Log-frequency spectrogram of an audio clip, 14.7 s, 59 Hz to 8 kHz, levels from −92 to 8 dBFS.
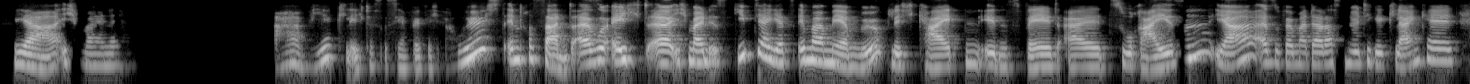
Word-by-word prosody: Ja, 170 Hz, -3 st, +1 dB
ich 210 Hz, 0 st, -8 dB
meine 175 Hz, 0 st, -13 dB, 1.5 s
Ah 190 Hz, +2 st, -9 dB
wirklich, 245 Hz, -, -7 dB
das 170 Hz, -1 st, -16 dB
ist 155 Hz, +1 st, -12 dB
ja 150 Hz, -1 st, -13 dB
wirklich 150 Hz, +1 st, -12 dB, 0.2 s
höchst 440 Hz, -, +2 dB
interessant. 250 Hz, -, +1 dB
Also 210 Hz, +5 st, +5 dB
echt, 240 Hz, +2 st, +2 dB
äh, 205 Hz, 0 st, +7 dB
ich 205 Hz, -, -7 dB
mein, 210 Hz, -1 st, +4 dB
es 220 Hz, -1 st, -5 dB
gibt 325 Hz, +5 st, -2 dB
ja 310 Hz, -, +4 dB
jetzt 210 Hz, -5 st, -1 dB
immer 230 Hz, -1 st, +3 dB
mehr 190 Hz, -6 st, +2 dB
Möglichkeiten, 170 Hz, +1 st, -1 dB
ins 165 Hz, -2 st, -4 dB
Weltall 165 Hz, 0 st, 0 dB
zu 180 Hz, +2 st, -4 dB
reisen, 180 Hz, -, 0 dB
ja? 220 Hz, -, +3 dB
Also, 205 Hz, 0 st, -3 dB
wenn 195 Hz, -1 st, -4 dB
man 190 Hz, -1 st, -5 dB
da 190 Hz, -1 st, 0 dB
das 195 Hz, +1 st, -6 dB
nötige 195 Hz, -2 st, -7 dB
Kleingeld 225 Hz, +7 st, -2 dB
190 Hz, 145 wpm, -21 LUFS, 165-225 Hz, 1.5 s, äh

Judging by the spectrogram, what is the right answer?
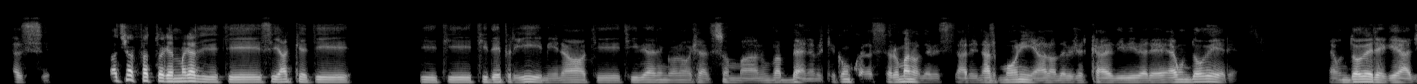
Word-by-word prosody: Eh -, -, -2 dB
sì. -, -, -9 dB, 0.6 s
Ma 175 Hz, -, +2 dB
già 215 Hz, -, +5 dB
il -, -, +3 dB
fatto 170 Hz, -3 st, +6 dB
che 140 Hz, -1 st, +8 dB
magari 135 Hz, -5 st, +5 dB
ti 110 Hz, -1 st, +1 dB
sì 120 Hz, +2 st, -2 dB
anche 120 Hz, -2 st, +2 dB
ti 110 Hz, 0 st, -1 dB, 0.7 s
ti 110 Hz, -2 st, -3 dB
ti 110 Hz, -1 st, -2 dB
ti 115 Hz, +1 st, -4 dB
deprimi, 110 Hz, -2 st, -1 dB
no, 105 Hz, +1 st, -2 dB
ti 100 Hz, -1 st, -8 dB
ti 105 Hz, -, -8 dB
vengono 105 Hz, -1 st, -5 dB
cioè 105 Hz, +1 st, -6 dB
insomma, 95 Hz, -1 st, -7 dB
non 95 Hz, +1 st, -11 dB
va 105 Hz, 0 st, -3 dB
bene 95 Hz, -3 st, -4 dB
perché 85 Hz, -, -15 dB
comunque 120 Hz, -2 st, -4 dB
l'essere 105 Hz, +2 st, -6 dB
umano 120 Hz, -2 st, +4 dB
deve 95 Hz, -1 st, -10 dB
stare 100 Hz, +1 st, -7 dB
in 100 Hz, -, -12 dB
armonia, 105 Hz, -1 st, 0 dB
no. 100 Hz, -1 st, -2 dB
Deve 95 Hz, -1 st, -5 dB
cercare 100 Hz, 0 st, -2 dB
di 100 Hz, -, -5 dB
vivere 100 Hz, 0 st, 0 dB
è 105 Hz, -, +1 dB
un 115 Hz, 0 st, +2 dB
dovere. 125 Hz, +1 st, +1 dB, 0.8 s
È -, -, -15 dB
un 105 Hz, +2 st, -7 dB
dovere 120 Hz, -2 st, +5 dB
che 105 Hz, 0 st, +1 dB
ha 95 Hz, -, +2 dB
di 85 Hz, -, -13 dB
105 Hz, 200 wpm, -24 LUFS, 100-115 Hz, 0.8 s, che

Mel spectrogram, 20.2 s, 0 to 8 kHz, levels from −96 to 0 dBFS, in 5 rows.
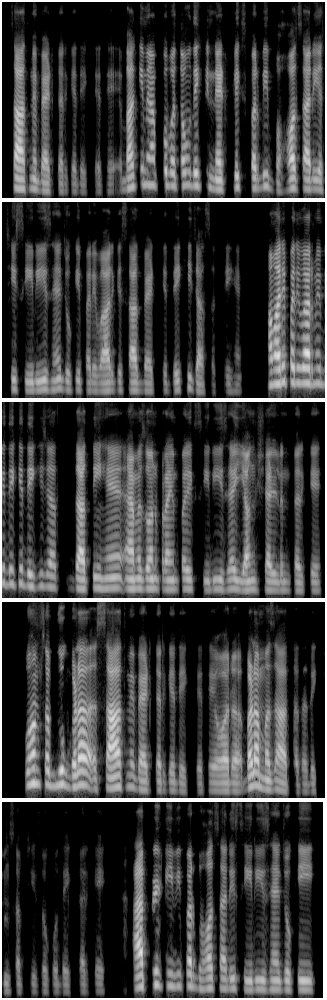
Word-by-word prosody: साथ 150 Hz, -1 st, +8 dB
में 145 Hz, -2 st, -5 dB
बैठ 115 Hz, -1 st, -3 dB
कर 110 Hz, -1 st, -14 dB
के 110 Hz, -, -19 dB
देखते 100 Hz, -1 st, -24 dB
थे। 110 Hz, -, -24 dB
बाकी 165 Hz, +9 st, 0 dB
मैं 210 Hz, -, -2 dB
आपको 200 Hz, +1 st, -3 dB
बताऊँ 195 Hz, +1 st, -3 dB
देखिए 195 Hz, -3 st, -3 dB
नेटफ्लिक्स 140 Hz, +4 st, -1 dB
पर 160 Hz, -1 st, -1 dB
भी 185 Hz, +3 st, -6 dB
बहुत 145 Hz, +7 st, +1 dB
सारी 145 Hz, -1 st, +1 dB
अच्छी 140 Hz, +1 st, -8 dB
सीरीज़ 130 Hz, +1 st, -7 dB
हैं 150 Hz, +2 st, -6 dB
जो 130 Hz, -2 st, -12 dB
कि 135 Hz, +2 st, -13 dB
परिवार 120 Hz, -1 st, -5 dB
के 130 Hz, -, -16 dB
साथ 125 Hz, 0 st, -3 dB
बैठ 115 Hz, -1 st, -9 dB
के 125 Hz, -, -19 dB
देखी 130 Hz, +7 st, -12 dB
जा 110 Hz, -, -6 dB
सकती 110 Hz, +2 st, -26 dB
हैं। 110 Hz, 0 st, -26 dB, 0.4 s
हमारे 220 Hz, +4 st, +8 dB
परिवार 235 Hz, -2 st, +5 dB
में 230 Hz, 0 st, -7 dB
भी 235 Hz, -, -7 dB
देखिए 225 Hz, 0 st, -6 dB
देखी 185 Hz, -1 st, -3 dB
जा 175 Hz, -2 st, -5 dB, 0.2 s
जाती 150 Hz, +2 st, +3 dB
हैं। 155 Hz, +1 st, -1 dB
अमेज़न 150 Hz, 0 st, 0 dB
प्राइम 140 Hz, -1 st, -3 dB
पर 150 Hz, -, -5 dB
एक 145 Hz, 0 st, -6 dB
सीरीज़ 140 Hz, +1 st, -10 dB
है 145 Hz, 0 st, -1 dB
यंग 130 Hz, +1 st, 0 dB
शेल्डन 125 Hz, -1 st, -6 dB
करके, 120 Hz, 0 st, -9 dB, 0.4 s
वो 205 Hz, -, +2 dB
हम 225 Hz, 0 st, +8 dB
सब 210 Hz, -3 st, +1 dB
लोग 215 Hz, -3 st, +4 dB
बड़ा 200 Hz, -1 st, +7 dB
साथ 160 Hz, +4 st, +8 dB
में 175 Hz, -1 st, -8 dB
बैठ 130 Hz, -4 st, -1 dB
कर 125 Hz, -1 st, -7 dB
के 125 Hz, +1 st, -11 dB
देखते 110 Hz, -1 st, -17 dB
थे 120 Hz, +2 st, -12 dB
और 120 Hz, 0 st, -2 dB
बड़ा 190 Hz, +3 st, +8 dB
मज़ा 140 Hz, -5 st, -1 dB
आता 105 Hz, -, -8 dB
था -, -, -14 dB
देख 110 Hz, 0 st, -18 dB
उन 115 Hz, -, -16 dB
सब 110 Hz, +1 st, -19 dB
चीजों 110 Hz, -1 st, -23 dB
को 105 Hz, +1 st, -23 dB
देख 105 Hz, 0 st, -21 dB
कर 110 Hz, -, -18 dB
के। 110 Hz, +3 st, -23 dB, 0.5 s
एप्पल 210 Hz, +4 st, +4 dB
टीवी 185 Hz, -1 st, -8 dB
पर 190 Hz, -2 st, +2 dB
बहुत 155 Hz, 0 st, -4 dB
सारी 150 Hz, -1 st, -5 dB
सीरीज़ 140 Hz, -1 st, -7 dB
है 140 Hz, 0 st, -3 dB
जो 135 Hz, 0 st, -6 dB
कि 135 Hz, +1 st, -3 dB
140 Hz, 245 wpm, -25 LUFS, 125-170 Hz, 0.5 s, साथ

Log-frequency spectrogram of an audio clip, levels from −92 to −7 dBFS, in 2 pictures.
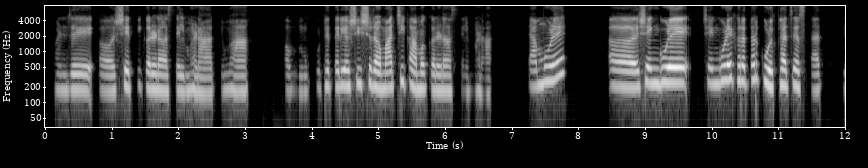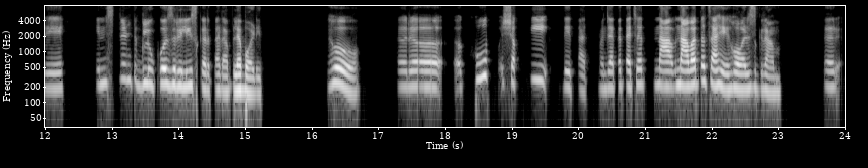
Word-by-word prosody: म्हणजे 180 Hz, 0 st, -9 dB, 0.3 s
अ, 170 Hz, -1 st, -9 dB
शेती 210 Hz, +3 st, -4 dB
करणं 185 Hz, -2 st, -1 dB
असेल 170 Hz, 0 st, -9 dB
म्हणा 160 Hz, -3 st, -7 dB
किंवा 175 Hz, -1 st, -8 dB, 0.6 s
अ, 175 Hz, -, -18 dB, 0.4 s
कुठेतरी 210 Hz, +1 st, -6 dB
अशी 220 Hz, +2 st, -1 dB
श्रमाची 210 Hz, 0 st, -1 dB
कामं 190 Hz, -5 st, -2 dB
करणं 175 Hz, -2 st, -5 dB
असेल 170 Hz, 0 st, -15 dB
म्हणा. 155 Hz, -3 st, -16 dB, 0.6 s
त्यामुळे 260 Hz, +10 st, -2 dB, 0.7 s
अ, 220 Hz, -, -9 dB, 0.4 s
शेंगुळे 255 Hz, -, +5 dB, 0.3 s
शेंगुळे 250 Hz, +3 st, 0 dB
खरंतर 265 Hz, +1 st, -1 dB
कुळथ्याचे 225 Hz, -2 st, 0 dB
असतात. 180 Hz, -4 st, -6 dB, 0.4 s
जे 190 Hz, 0 st, -5 dB, 0.6 s
इन्स्टंट 275 Hz, +4 st, -5 dB
ग्लुकोज 235 Hz, -1 st, +3 dB
रिलीज 215 Hz, 0 st, +3 dB
करतात 180 Hz, -2 st, -3 dB
आपल्या 175 Hz, +2 st, +5 dB
बॉडीत. 155 Hz, -1 st, +1 dB, 1.0 s
हो. 205 Hz, -11 st, +5 dB, 0.6 s
तर 210 Hz, 0 st, -7 dB
अ, 210 Hz, -1 st, +3 dB, 0.3 s
अ, -, -, -5 dB, 0.2 s
खूप 310 Hz, +4 st, +2 dB, 0.2 s
शक्ती 285 Hz, -2 st, -1 dB, 0.3 s
देतात. 200 Hz, -4 st, -7 dB, 0.2 s
म्हणजे 195 Hz, +1 st, -5 dB
आता 200 Hz, +2 st, -4 dB
त्याच्यात 225 Hz, +2 st, 0 dB, 0.2 s
नाव 210 Hz, -1 st, +6 dB
नावातच 230 Hz, +4 st, +7 dB
आहे 215 Hz, -4 st, +5 dB
हॉर्स 190 Hz, 0 st, +2 dB
ग्राम. 165 Hz, -3 st, -4 dB, 0.7 s
तर 205 Hz, 0 st, -5 dB
210 Hz, 110 wpm, -24 LUFS, 180-235 Hz, 1.0 s, नावातच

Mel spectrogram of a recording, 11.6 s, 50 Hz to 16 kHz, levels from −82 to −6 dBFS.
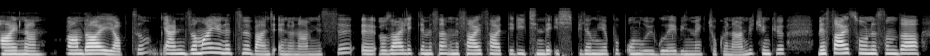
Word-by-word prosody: aynen. 205 Hz, -2 st, +3 dB, 0.2 s
Şu -, -, +2 dB
an 225 Hz, 0 st, +5 dB
daha 225 Hz, 0 st, +8 dB
iyi 220 Hz, -, +3 dB
yaptım. 235 Hz, -, -4 dB
Yani, 235 Hz, -1 st, +3 dB
zaman 250 Hz, +5 st, +3 dB
yönetimi 260 Hz, -4 st, -1 dB
bence 190 Hz, +1 st, -1 dB
en 195 Hz, -3 st, -4 dB
önemlisi. 185 Hz, +10 st, -7 dB
Iıı, 210 Hz, -1 st, 0 dB
özellikle 230 Hz, +2 st, 0 dB
mesela 225 Hz, +1 st, 0 dB
mesai 225 Hz, +1 st, +1 dB
saatleri 220 Hz, 0 st, -2 dB
içinde 220 Hz, 0 st, -2 dB
iş 215 Hz, 0 st, -9 dB
planı 215 Hz, -1 st, -2 dB
yapıp 215 Hz, +1 st, -5 dB
onu 215 Hz, -1 st, -1 dB
uygulayabilmek 200 Hz, -1 st, -5 dB
çok 190 Hz, -1 st, -11 dB
önemli. 175 Hz, +6 st, -4 dB
Çünkü 230 Hz, +3 st, -3 dB, 0.4 s
mesai 255 Hz, +4 st, +5 dB
sonrasında, 240 Hz, -1 st, +2 dB
220 Hz, 145 wpm, -23 LUFS, 205-240 Hz, 0.4 s, daha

